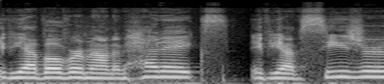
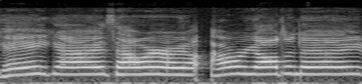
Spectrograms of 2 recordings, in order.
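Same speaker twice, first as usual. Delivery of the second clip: bright, upbeat, pitched-up, cheery voice; 9 semitones higher than usual. Retelling how they usually greet people at work: imitating own happy greeting. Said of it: "usually I'm really happy".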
